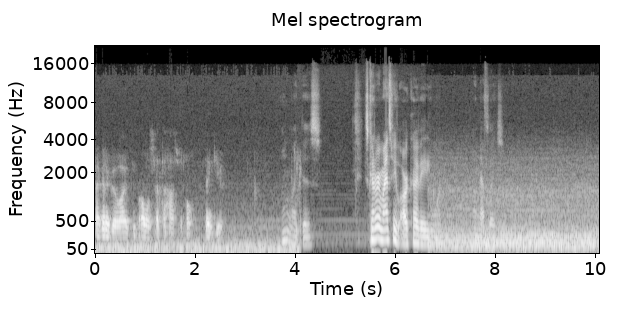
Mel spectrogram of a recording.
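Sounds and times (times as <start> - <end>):
speech: 0.0 - 2.8, 3.7 - 4.6, 5.2 - 8.3
car engine and tire noise driving along a very dark road: 6.9 - 10.0.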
